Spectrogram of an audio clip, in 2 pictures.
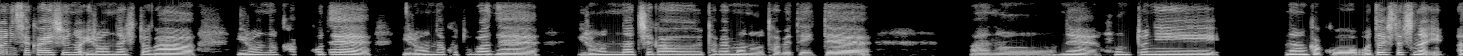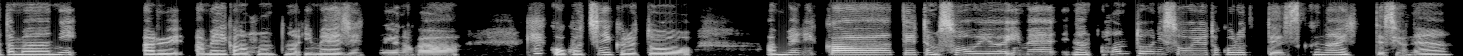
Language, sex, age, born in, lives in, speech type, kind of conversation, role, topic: Japanese, female, 45-49, Japan, United States, conversation, unstructured, none, 旅行に行くとき、何を一番楽しみにしていますか？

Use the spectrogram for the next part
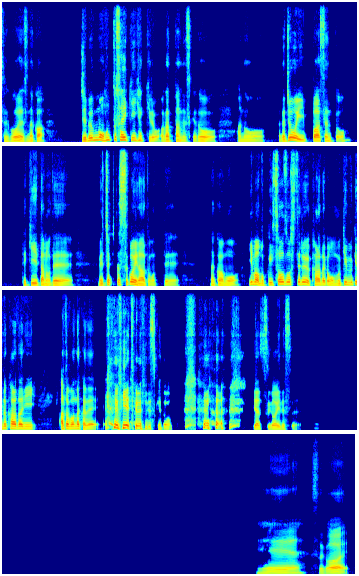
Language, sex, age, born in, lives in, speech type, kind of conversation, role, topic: Japanese, male, 20-24, Japan, Japan, conversation, unstructured, none, 好きなスポーツは何ですか？その理由も教えてください。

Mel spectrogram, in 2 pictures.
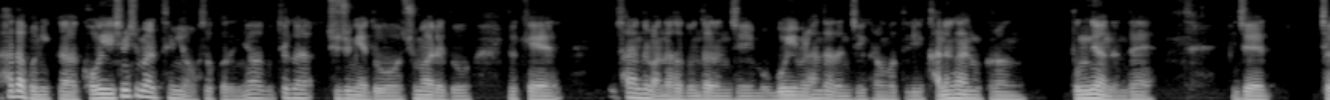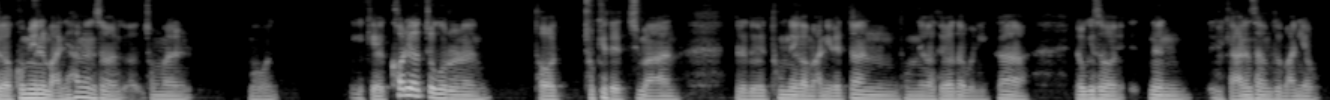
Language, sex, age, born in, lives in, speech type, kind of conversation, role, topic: Korean, male, 40-44, South Korea, South Korea, conversation, advice, user, 낯선 환경에서 느끼는 외로움과 그리움을 어떻게 건강하게 다루면 좋을까요?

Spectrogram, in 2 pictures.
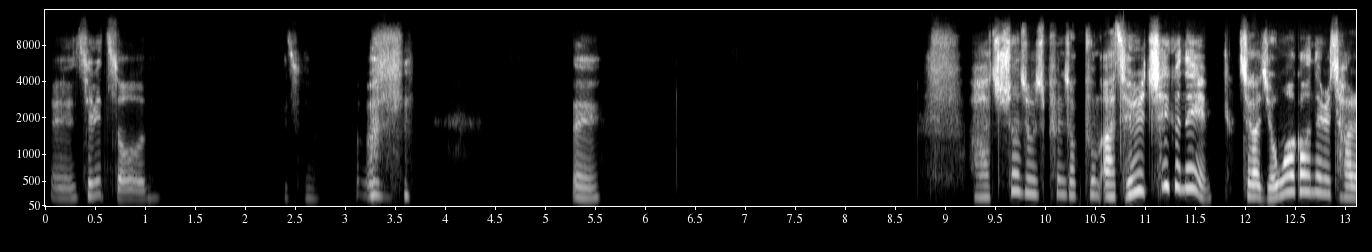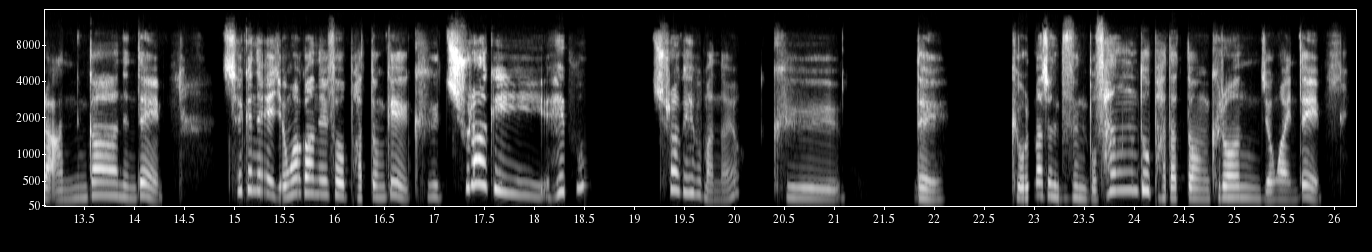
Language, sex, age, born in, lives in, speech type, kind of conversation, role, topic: Korean, female, 25-29, South Korea, France, conversation, unstructured, none, 가장 좋아하는 영화 장르는 무엇인가요?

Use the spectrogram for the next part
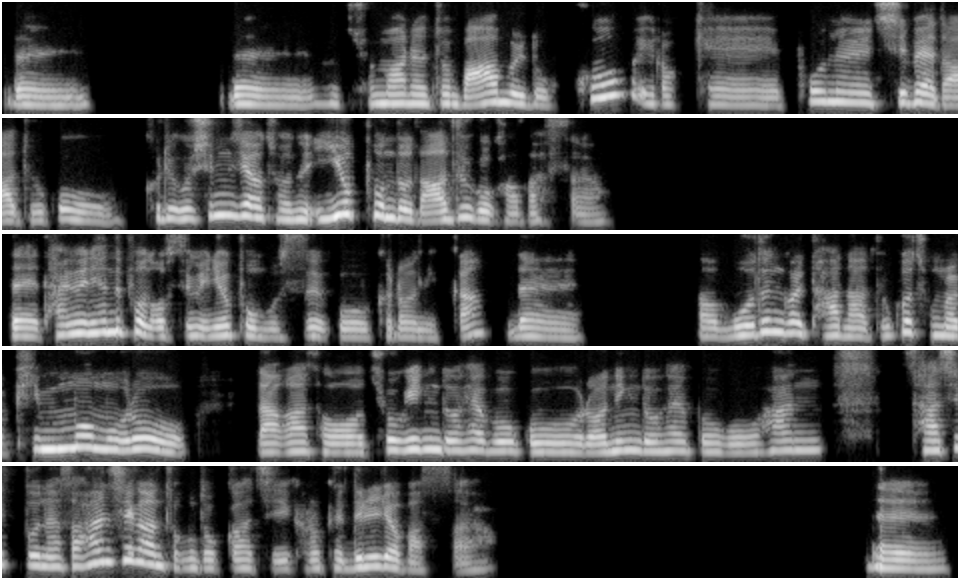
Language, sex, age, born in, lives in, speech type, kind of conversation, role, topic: Korean, female, 35-39, South Korea, South Korea, conversation, podcast, guest, 스마트폰을 보지 않고 자연을 더 잘 즐길 수 있는 방법은 무엇인가요?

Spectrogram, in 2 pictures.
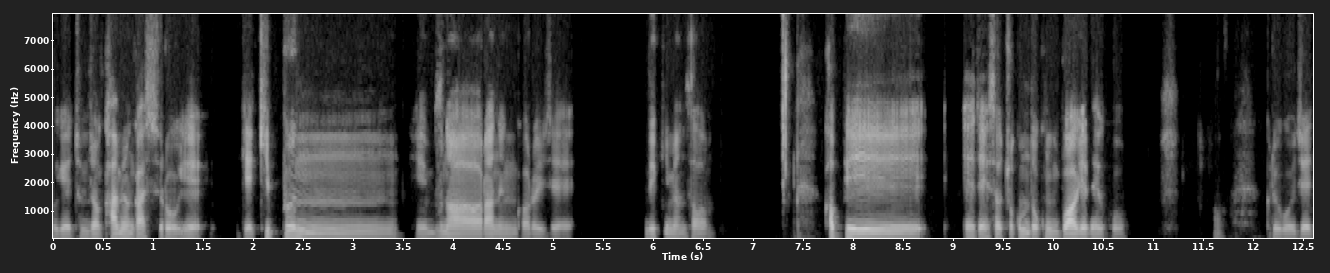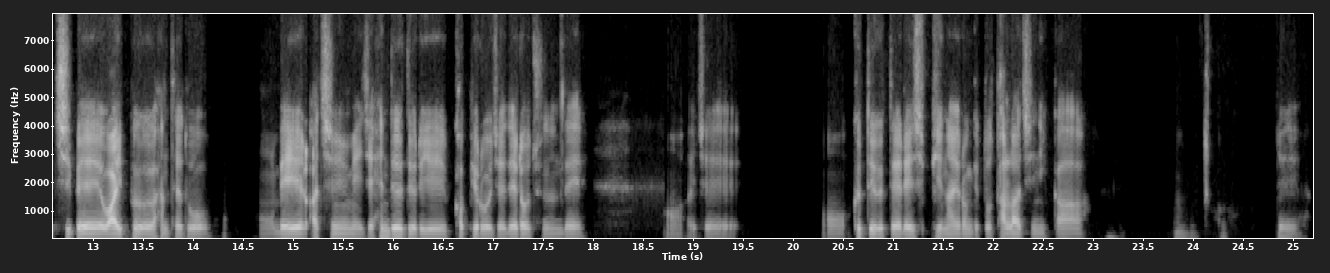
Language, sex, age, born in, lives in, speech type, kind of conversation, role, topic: Korean, male, 25-29, South Korea, South Korea, conversation, unstructured, none, 음식과 관련된 추억 중 가장 기억에 남는 것은 무엇인가요?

